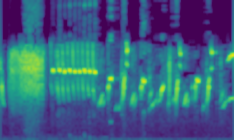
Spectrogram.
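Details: A goldfinch sings, opening with a harsh buzzy wheeze, then a rapid liquid twitter of high chirps and short whistles that continues without a break.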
